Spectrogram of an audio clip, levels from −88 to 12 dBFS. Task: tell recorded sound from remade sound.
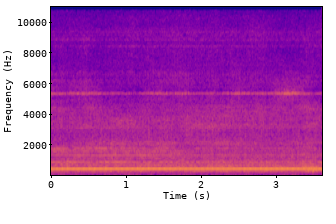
remade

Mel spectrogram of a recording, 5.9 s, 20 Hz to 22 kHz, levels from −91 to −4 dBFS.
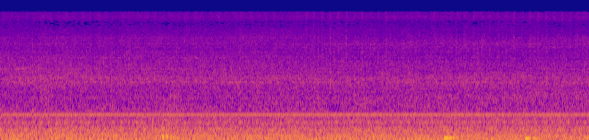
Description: remade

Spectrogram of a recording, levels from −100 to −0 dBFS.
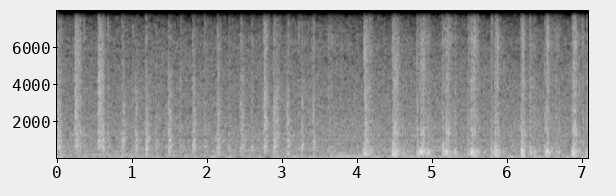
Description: recorded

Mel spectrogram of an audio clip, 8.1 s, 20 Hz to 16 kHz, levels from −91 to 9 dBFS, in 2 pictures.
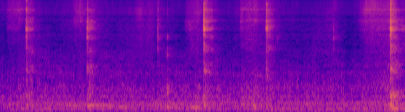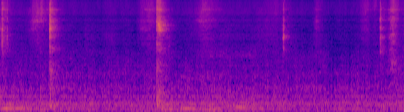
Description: remade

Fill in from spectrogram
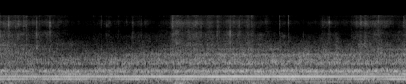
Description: remade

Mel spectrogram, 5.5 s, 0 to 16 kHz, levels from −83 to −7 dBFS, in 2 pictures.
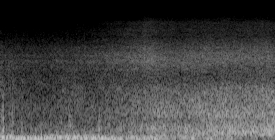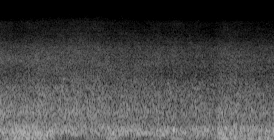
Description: remade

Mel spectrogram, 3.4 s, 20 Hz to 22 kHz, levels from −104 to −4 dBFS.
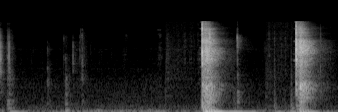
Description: recorded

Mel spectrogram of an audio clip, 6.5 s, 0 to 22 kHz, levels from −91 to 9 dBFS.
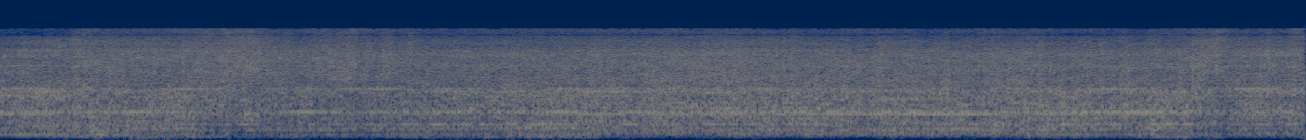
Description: remade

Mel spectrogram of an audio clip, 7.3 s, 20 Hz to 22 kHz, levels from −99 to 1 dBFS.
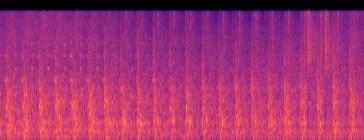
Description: recorded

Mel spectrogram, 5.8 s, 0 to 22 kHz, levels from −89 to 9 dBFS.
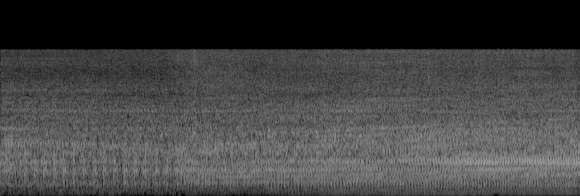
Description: recorded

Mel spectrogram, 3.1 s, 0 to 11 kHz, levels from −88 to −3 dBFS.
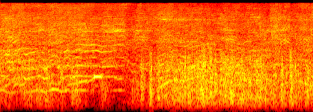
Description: recorded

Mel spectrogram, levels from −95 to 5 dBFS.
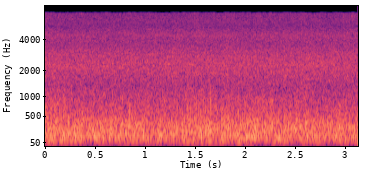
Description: recorded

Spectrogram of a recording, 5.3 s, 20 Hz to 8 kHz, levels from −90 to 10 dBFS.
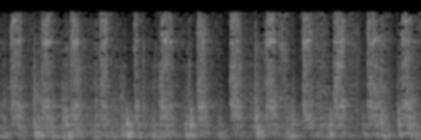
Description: recorded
